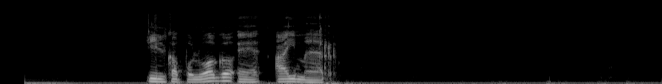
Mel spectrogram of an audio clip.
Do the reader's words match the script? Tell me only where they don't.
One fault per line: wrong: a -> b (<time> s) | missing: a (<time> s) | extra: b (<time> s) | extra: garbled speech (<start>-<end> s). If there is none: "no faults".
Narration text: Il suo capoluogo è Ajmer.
missing: suo (1.7 s)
